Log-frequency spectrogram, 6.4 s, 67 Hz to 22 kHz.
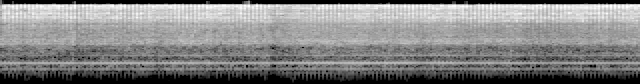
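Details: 2003 Craftsman 22" mulcher, Tecumseh 4.5HP engine 143.034502, running after fitting a replacement LEV 100-115 carburetor: steady, even drone with firm tone, no surging or misses, under governor control. Normal running.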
